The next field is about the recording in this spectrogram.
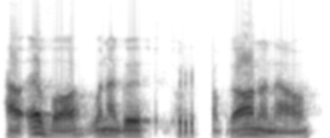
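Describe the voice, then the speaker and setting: Man, born in Belgium, London accent, lowish voice, dull muffled recording. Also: normal speed. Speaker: panel guest. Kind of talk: casual discussion.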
